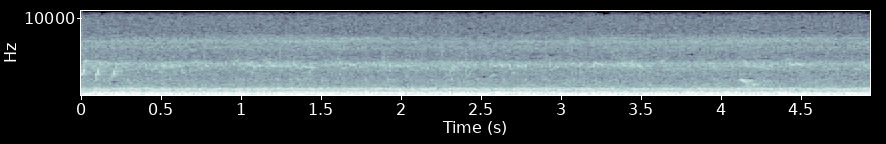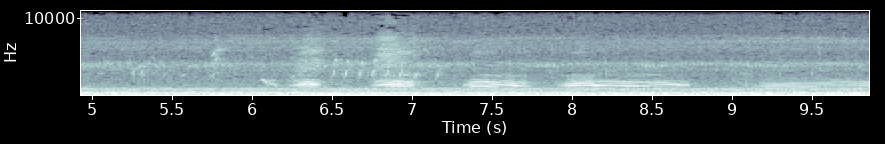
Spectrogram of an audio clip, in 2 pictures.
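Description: A steady low rushing noise, with a bird giving a run of about six harsh calls from about six seconds in, the later calls longer and flatter than the first.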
